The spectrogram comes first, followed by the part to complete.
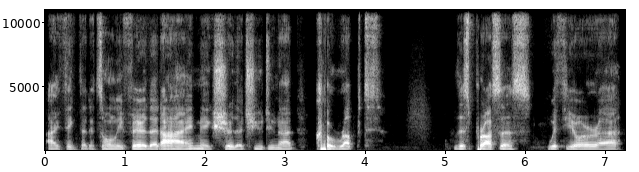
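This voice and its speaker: A man's voice: sits low, fairly even intonation, a little slow, a bit bright, no room sound. A man improvising as a devout, genteel inquisitor priest in a tabletop roleplaying game, with a hesitant, insinuating manner. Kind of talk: improvised in-character roleplay and narration.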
